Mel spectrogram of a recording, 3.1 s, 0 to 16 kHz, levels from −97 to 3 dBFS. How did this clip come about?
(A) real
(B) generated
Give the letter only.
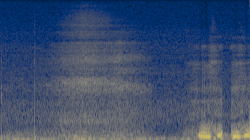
B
